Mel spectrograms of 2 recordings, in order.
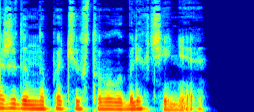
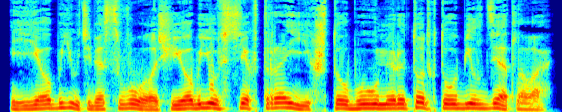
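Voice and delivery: louder and higher, slowing on троих; furious threat; 4 semitones higher, 5 dB louder than usual. Acted. Enraged captain threatens to kill all three officers. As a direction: spit out the death threat.

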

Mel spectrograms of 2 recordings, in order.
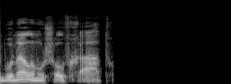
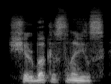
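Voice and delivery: plain reading voice

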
